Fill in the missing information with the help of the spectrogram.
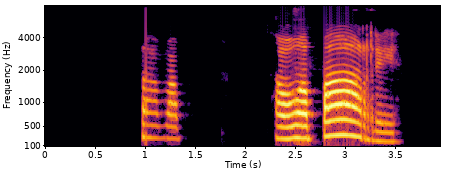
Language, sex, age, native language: Icelandic, male, 9, Icelandic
